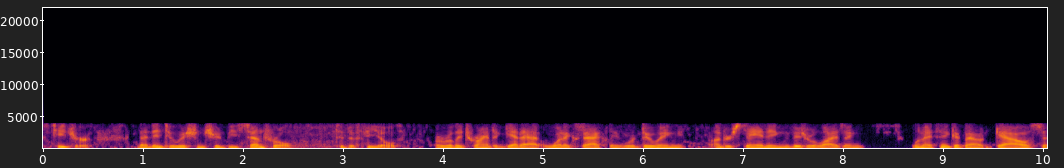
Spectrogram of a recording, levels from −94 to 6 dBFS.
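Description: Right from the start and running the whole way through, you can hear overdone noise removal. The denoiser was pushed too hard, so any frequency band sitting close to what it judged to be noise got pulled way down or switched off entirely. That took the quieter bits of the speech along with the hiss, which is why the gaps drop to near silence with little twinkling specks.

Layered on top for the full clip is the AMR narrowband mobile codec, the old 2G/3G phone speech coder. It rebuilds the voice from a vocal-tract model fed by a handful of pulses per short subframe, and here the damage is plainly audible: buzzy, synthetic-sounding speech, which points to one of the lower AMR-NB modes, somewhere around 8 kbps. The top end is gone too, with nothing above about 3.8 kHz.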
